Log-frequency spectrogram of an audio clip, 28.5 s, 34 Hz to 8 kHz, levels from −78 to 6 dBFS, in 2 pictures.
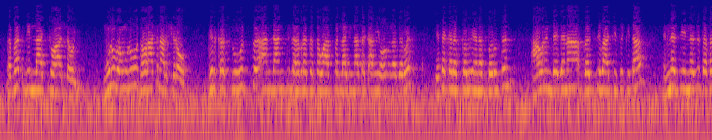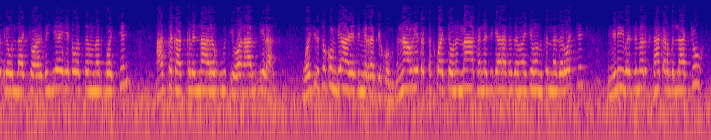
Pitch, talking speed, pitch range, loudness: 235 Hz, 95 wpm, 230-250 Hz, -20 LUFS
